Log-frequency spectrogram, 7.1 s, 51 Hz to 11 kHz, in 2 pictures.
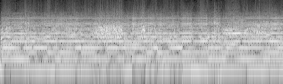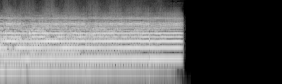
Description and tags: Broken Transmission Pads: C2 note, random gabbled modulated sounds using Absynth 5. Sampled into Ableton with a bit of effects, compression using PSP Compressor2 and PSP Warmer. Vocals sounds to try to make it sound like a garbled transmission or something alien. Crazy sounds is what I do.
atmosphere, industrial, electronic, synth, space, loop, artificial, granular, samples, horror, evolving, cinematic, experimental, pack, dark, drone, vocal, texture, soundscape, ambient, glitch, pads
